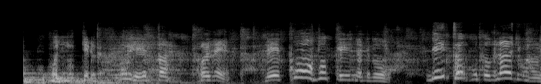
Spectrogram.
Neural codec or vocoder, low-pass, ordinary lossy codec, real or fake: codec, 24 kHz, 1 kbps, SNAC; 7.2 kHz; AAC, 48 kbps; fake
